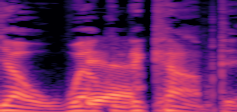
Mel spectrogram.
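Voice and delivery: very low, deep-set voice. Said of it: "He sounded like this".

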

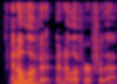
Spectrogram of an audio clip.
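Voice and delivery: ordinary delivery

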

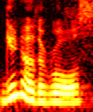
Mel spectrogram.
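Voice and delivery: plain

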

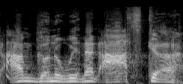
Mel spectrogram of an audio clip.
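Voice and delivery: put-on Austrian accent in an action-star style voice. Retelling Arnold's answer when asked about Junior, doing an Arnold impression. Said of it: "he's like".

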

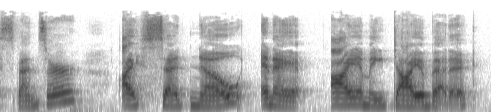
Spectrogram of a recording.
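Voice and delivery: completely serious, low, slow, acted dead-serious tone. Retelling her reply to his begging: imitating someone dead serious. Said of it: "she gets so serious".

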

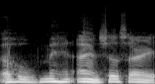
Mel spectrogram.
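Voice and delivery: mock sheepish apology, very slow. Retelling a man who opened the speaker's car door by mistake, imitating an embarrassed apology. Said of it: "just gets all embarrassed".

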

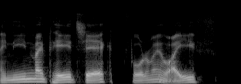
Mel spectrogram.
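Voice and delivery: put-on accent that sounds Swedish. Voicing a man who just wants his paycheck, in a Swedish-sounding accent. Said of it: "Your guy sounds more Swedish".

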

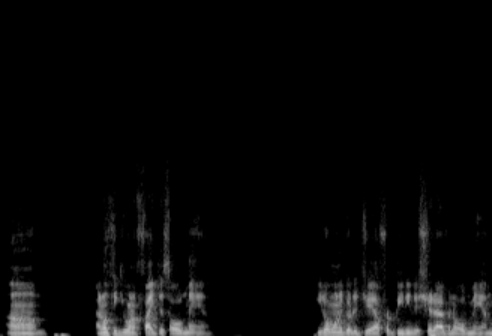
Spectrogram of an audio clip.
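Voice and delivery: acted calm, soothing tone. Retelling calmly talking someone out of fighting an old man, calm de-escalation. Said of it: "because of how calm I came up there".

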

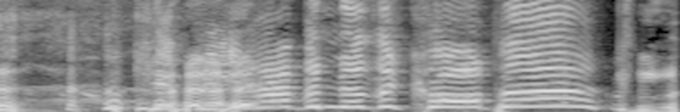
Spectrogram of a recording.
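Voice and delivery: squeaky, very high, slow put-on character voice.

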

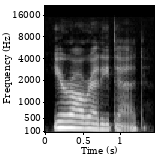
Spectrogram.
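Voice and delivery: put-on whisper, as if to oneself. Recalling the night of deciding to go back to rehab, whispering to self in the mirror. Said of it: "I whispered to myself".

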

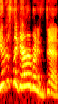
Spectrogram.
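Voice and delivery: shrill, high, loud, mad, exasperated voice. Retelling what Texan says when mad at this talk: imitating Texan getting mad. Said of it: "Texan gets so mad at me".

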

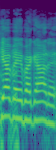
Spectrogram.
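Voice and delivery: dismissive, brushing-off tone. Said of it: "without sounding like a butthole because it's just like".

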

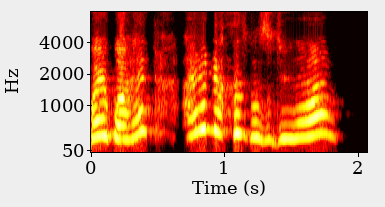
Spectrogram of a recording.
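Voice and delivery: very high, fast panicked squeal.

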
